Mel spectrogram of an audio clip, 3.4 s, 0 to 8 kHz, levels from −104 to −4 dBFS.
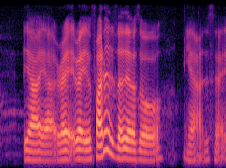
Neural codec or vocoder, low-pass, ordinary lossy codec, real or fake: vocoder, 22.05 kHz, 80 mel bands, HiFi-GAN; 7.2 kHz; none; fake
